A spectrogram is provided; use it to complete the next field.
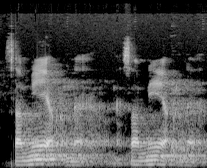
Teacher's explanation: perpaduan antara bunyi i dengan ain, antara kasroh dengan ain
